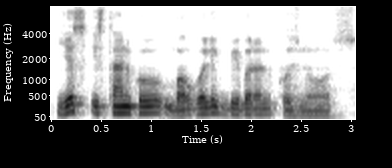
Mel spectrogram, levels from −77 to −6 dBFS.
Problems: none marked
